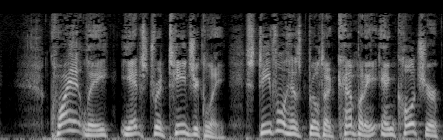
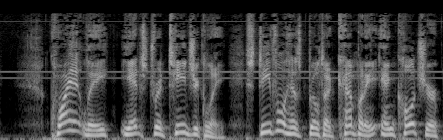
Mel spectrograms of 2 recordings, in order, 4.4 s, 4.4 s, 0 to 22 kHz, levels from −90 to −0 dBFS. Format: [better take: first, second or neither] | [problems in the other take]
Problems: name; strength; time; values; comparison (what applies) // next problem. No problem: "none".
first | high-pitched whine; faint; throughout; 2.5 kHz, 20 dB below the speech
